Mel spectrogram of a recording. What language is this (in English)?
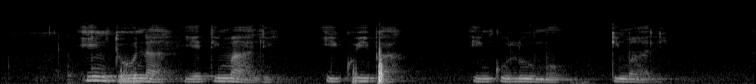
Swati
